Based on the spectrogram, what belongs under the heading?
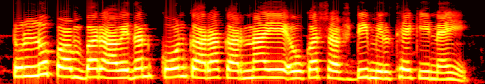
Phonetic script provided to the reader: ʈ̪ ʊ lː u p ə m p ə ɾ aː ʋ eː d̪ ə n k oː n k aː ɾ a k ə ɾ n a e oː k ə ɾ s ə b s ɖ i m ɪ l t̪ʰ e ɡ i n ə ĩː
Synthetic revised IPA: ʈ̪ ʊ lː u p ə m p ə ɾ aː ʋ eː d̪ ə n k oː n k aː ɾ a k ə ɾ n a e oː k ə ɾ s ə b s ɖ i m ɪ l t̪ʰ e k i n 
